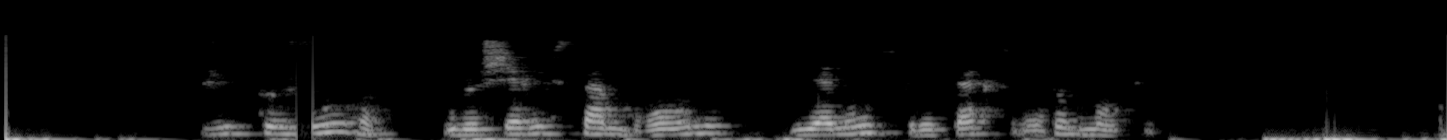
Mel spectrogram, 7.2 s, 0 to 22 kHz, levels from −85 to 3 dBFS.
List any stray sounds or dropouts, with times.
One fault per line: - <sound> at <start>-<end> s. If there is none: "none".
- dropout at 1.5-1.6 s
